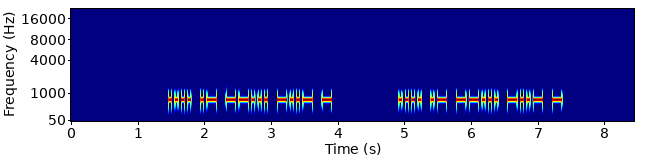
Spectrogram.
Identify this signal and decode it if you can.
Morse code, heard as a keyed tone, about 25 wpm, 700 Hz. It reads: HA7XT HA7XT
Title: DXCC-100 Call Signs - 5 Characters - Repeated 2x - 25wpm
